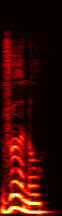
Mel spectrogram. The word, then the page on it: vernal: British English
